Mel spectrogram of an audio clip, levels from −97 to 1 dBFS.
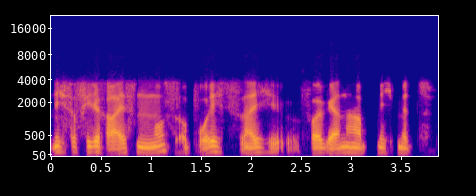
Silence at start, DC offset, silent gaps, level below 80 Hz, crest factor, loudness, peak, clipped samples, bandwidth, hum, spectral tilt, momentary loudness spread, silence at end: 0 s; under 0.1%; 3.20-3.26 s; -60 dBFS; 20 dB; -24 LUFS; -4 dBFS; under 0.1%; 4.2 kHz; none; -9.5 dB/octave; 10 LU; 0.1 s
